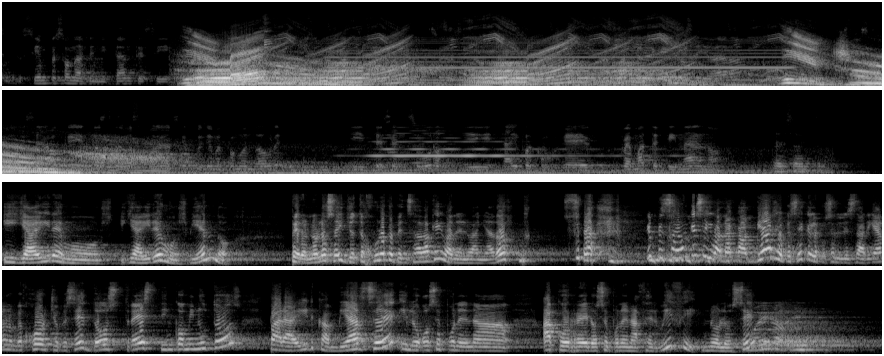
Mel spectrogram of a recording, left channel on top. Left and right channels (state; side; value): different; both; correlation 0.00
